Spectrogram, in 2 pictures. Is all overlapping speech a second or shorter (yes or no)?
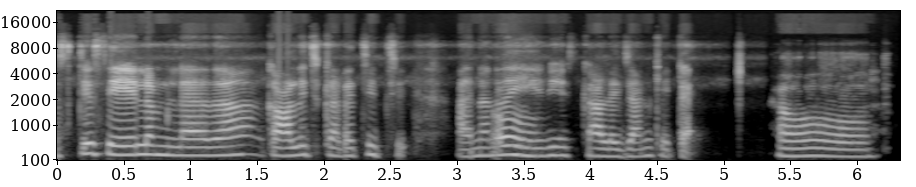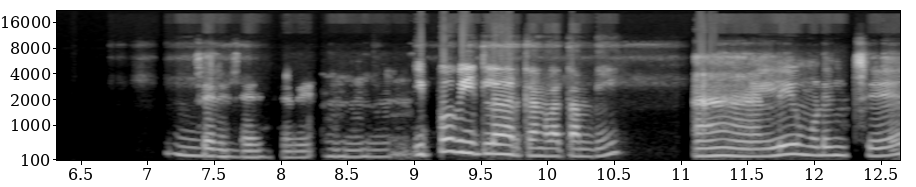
yes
